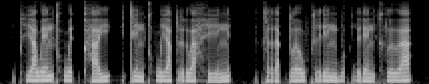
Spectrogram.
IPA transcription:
pʰ i˦˥ a̯ w e˥˩ n kʰ w e˥˩ k̚ pʰ a˦˥ j | t i˨˩ n kʰ w i˧ a̯ p r u˧ a̯ h i˩˦ n | k r a˨˩ k̚ p l ɤː˦˥ w k r i˧ n b o˥˩ k̚ r e˨˩ n kʰ l ɯ˦˥ a̯

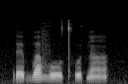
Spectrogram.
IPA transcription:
ɾ ɛ˨ b a˦ v oː˨ tʰ ʊ˨ ɗ ã˨

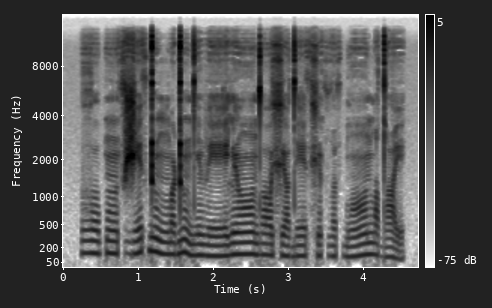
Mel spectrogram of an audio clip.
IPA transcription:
ɣ o p õː θ ʒ e θ ɖ ũ ŋ͡m ɔ ɖ ũ d̪ ẽ β eː lʲ ɔ̃ː d̪ ɔː xʲ ɒ d̪ eː θ xʲ õ θ ðˤ o θ b ɔ̃ː n̪ u dˤ e

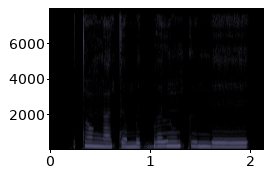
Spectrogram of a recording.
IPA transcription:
t ɔ̃˦˨ ŋ ã˨ t ə˨ m e˨ ɡ͡b ə˦ l ũ˦ k ɨ˧ ŋ eː˧

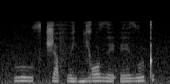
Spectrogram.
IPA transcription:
l uː θ t͡ʃ a f ø j b j ɔ ð e ʔ e ð u ʈ

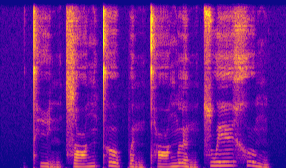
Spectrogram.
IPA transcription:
t̪ʰ ḭ˨˩ n t͡s ɑ˧˥ ŋ t̪ʰ ɤ˥˩ p ə̰˨˩ n t̪ʰ ɑ˧˥ ŋ l ə̰˨˩ n t͡s w e˥ ɪ̯ x ʊ˥˩ ŋ

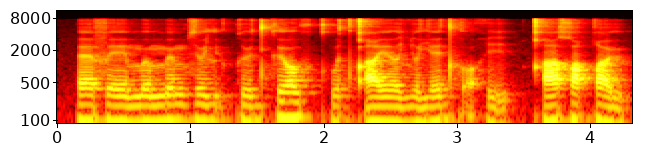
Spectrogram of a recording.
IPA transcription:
ɛ f eː m ɵ m ø m z ʉ lʲ ṵ k ʉ d kʲ ɔː xʷ kʷʰ ɛ d qʼ eː ə̯ ʎ ɵ j e d k ɔ̰ h i | qʰ ɛ χ ø q ʉ

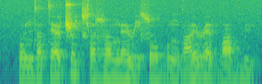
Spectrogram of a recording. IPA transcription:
o n d ɔ t ɜ ʈ͡ʂ o t͡ɕʰ ɔ ɮ ɔ ŋ ɜ ɹ i ɬ o b o ŋ ɡ ɒ ə̯ ɹ ɜ b ɒ bʱ ɨ

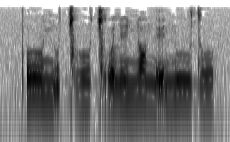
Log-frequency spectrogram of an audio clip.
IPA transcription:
pʼ oː˧˩ ɲ ṵ˩ ɡ͡ǀ oː˩ ɡ͡ǀ o̰˩˧˩ l e˧˩ ɲ ɒ˧˩ n ḛ˩˧˩ n uː˧˩ d o˩

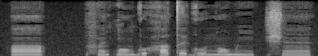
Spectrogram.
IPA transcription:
ã˦ | f ɛ̃˧ k͡p ɔ̃˦ ɡ o˦ h a˦ t ɛ˦˨ ɡ o˨˦ n ɔ̃˦ w ĩ˦˨ | ʃ ɛ̃˧

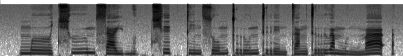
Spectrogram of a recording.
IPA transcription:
m ɤː˧ t͡ɕʰ ɯː˥˩ m s a˧ j b ɯ˨˩ k̚ t͡ɕʰ e˥˩ k̚ t i˧ n s o˦˥ m t r u˦˥ n t r e˨˩ n t a˧ ŋ t r ɯ˥˩ a̯ m ɯ˨˩ ŋ m a˥˩ ʔ

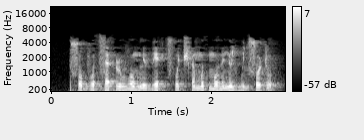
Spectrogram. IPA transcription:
s o b β ʊ θ z ɜ θ ɭ u β o m l ɨ b e θ t͡sʰ ʊ t͡ʃʰ ə m ʊ θ m o ð ɨ n ɯ ʎ b ə ʎ s o ʈ ʊ

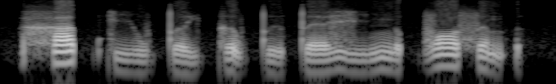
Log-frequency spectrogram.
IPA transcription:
x a˦˥ t̚ k i˨˩ w t̪ ə˨˩ j k ə̰˧˨ w t̪ ɨ˧˩ t̪ ɛ˨˦ ɣ i˨˦ ŋ ə˨˩ p̚ v ɔ˧ s ə̰˧˨ n ʔ

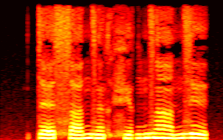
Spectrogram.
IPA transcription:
t ɛ˨˩˦ s a˨˩˦ n z ə̃˨ x fʲ ʌ˨˩˦ ɡ n z ã˥˨ n z ɪ˥˨

